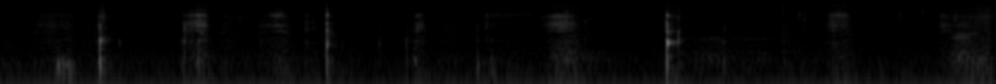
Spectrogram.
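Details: One-week-old baby in a quiet room with soft breathy sounds and several brief sharp catches, a few louder ones standing out; hiccups.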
